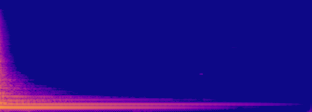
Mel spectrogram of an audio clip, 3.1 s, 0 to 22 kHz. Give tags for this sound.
1-shot
tom
multisample
velocity
drum

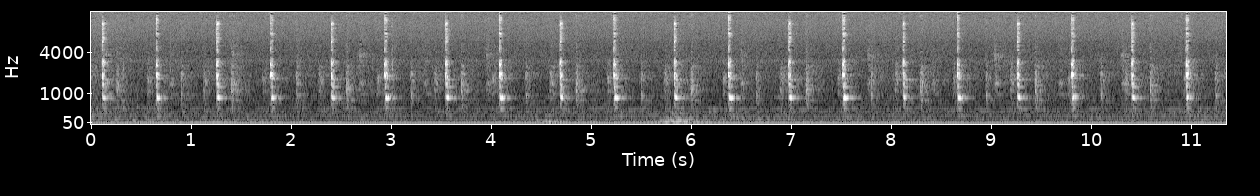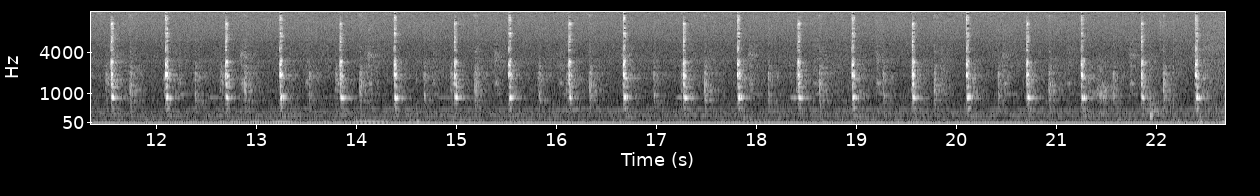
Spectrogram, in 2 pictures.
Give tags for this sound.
clock
ticking

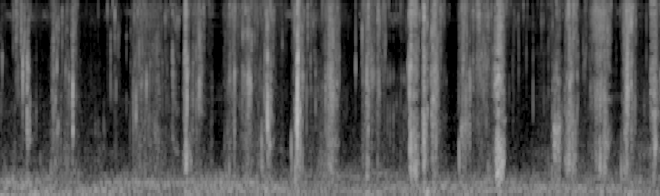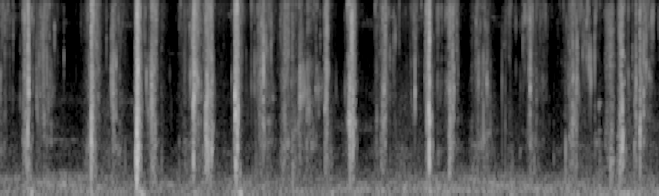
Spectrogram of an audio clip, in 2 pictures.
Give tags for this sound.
squelch
wet

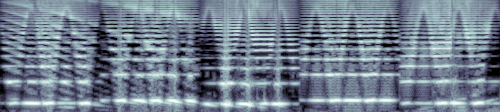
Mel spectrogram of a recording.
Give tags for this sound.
Phaser
Square
Audacity

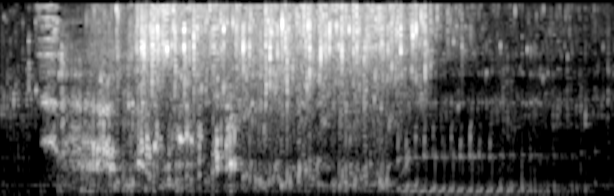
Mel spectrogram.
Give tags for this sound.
bath
drain
drip
gu
gurgle
splash
trickle
water
wet

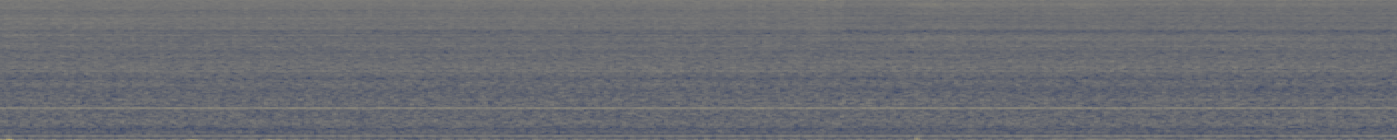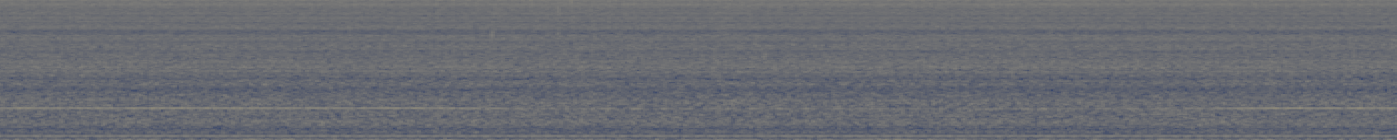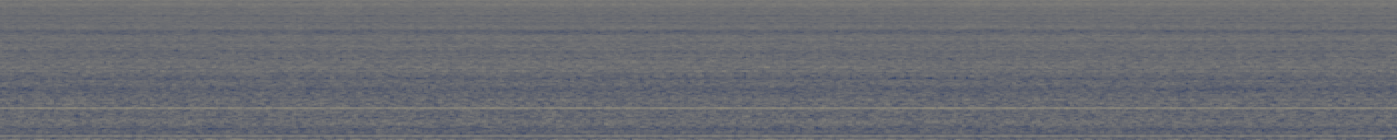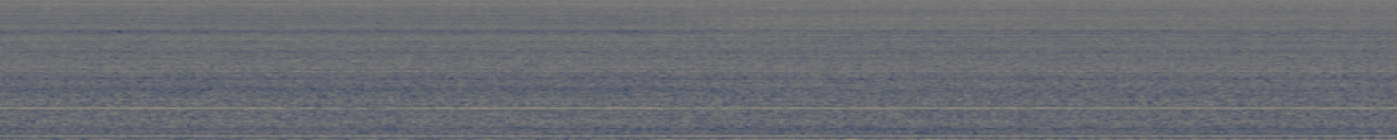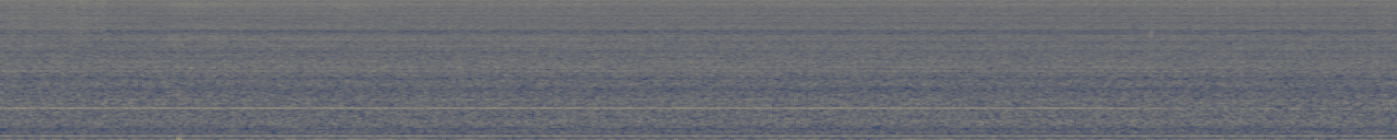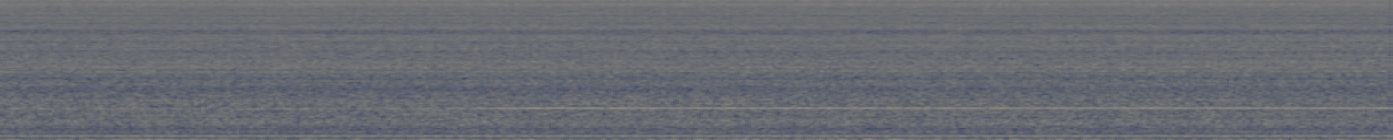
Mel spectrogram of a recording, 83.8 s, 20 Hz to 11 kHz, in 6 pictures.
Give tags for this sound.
xbox
sound
industrial
machine
fan
hum
ambience
air
360
electronics
ambient
mechanical
noise
buzz

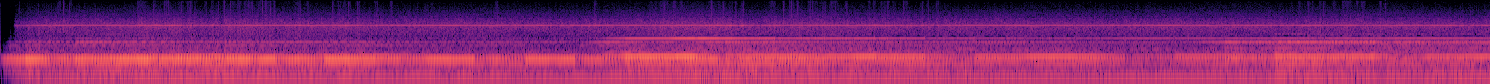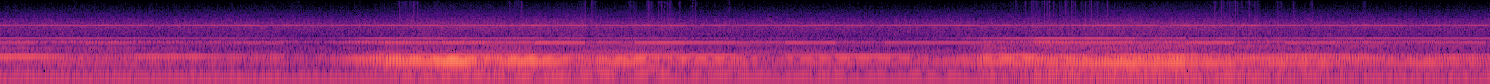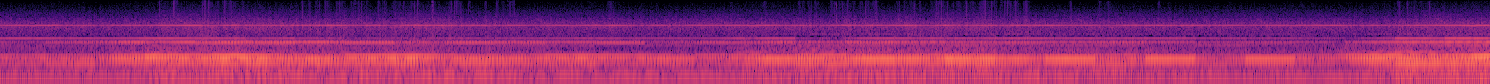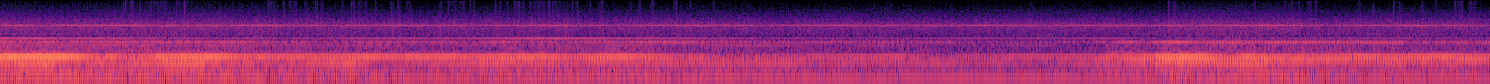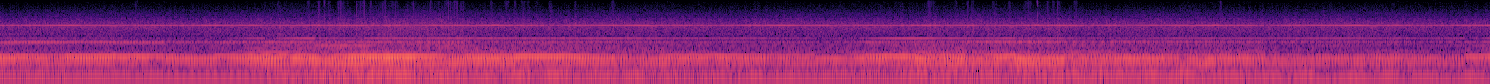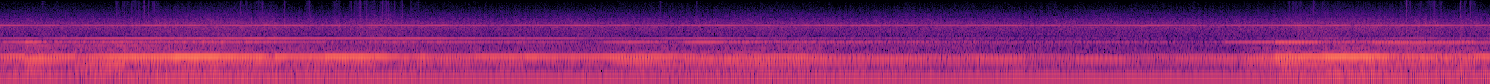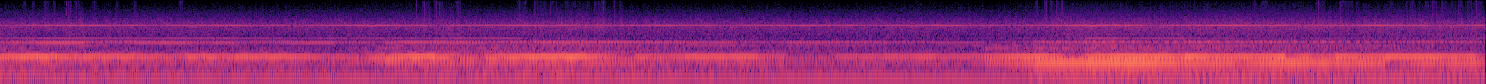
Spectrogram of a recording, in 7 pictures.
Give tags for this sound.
obsolete
granular
bell
soft
noise

